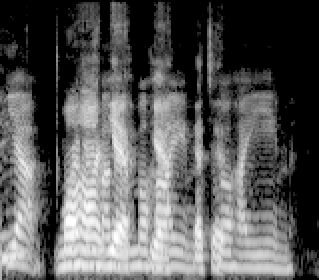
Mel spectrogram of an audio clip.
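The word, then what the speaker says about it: Mohiam: So she is Reverend Mother Mohaim. Yeah. Mohaim.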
